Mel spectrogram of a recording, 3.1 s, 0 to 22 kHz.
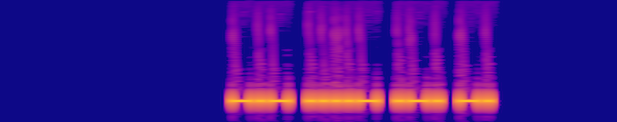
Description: Morse code, heard as a keyed tone, about 33 wpm, 700 Hz. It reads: K4RN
